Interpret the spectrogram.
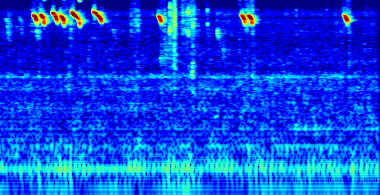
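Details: Java sparrow chirping, presented as a lure for trapping birds: a quick run of four high, sharp downslurred notes, then scattered single and paired squeaky chirps with pauses, over a low background hum.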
